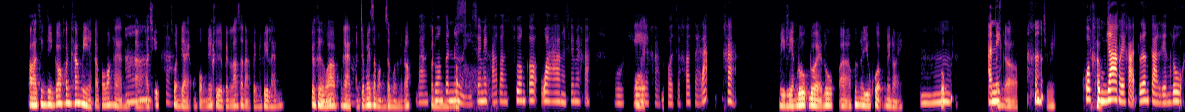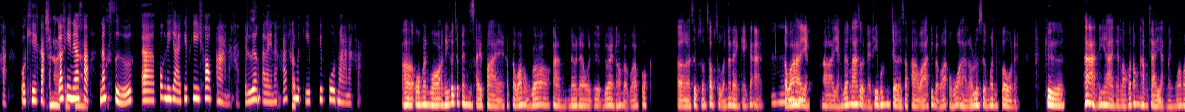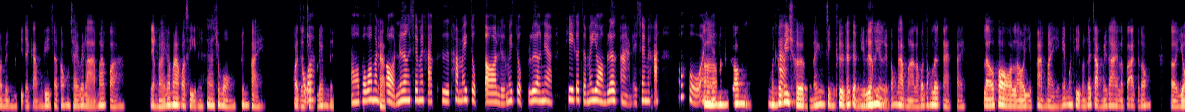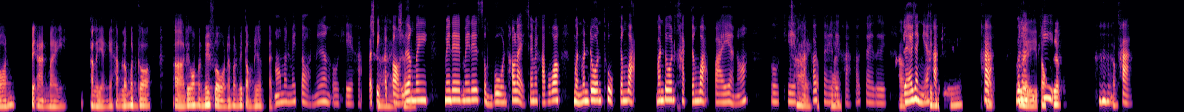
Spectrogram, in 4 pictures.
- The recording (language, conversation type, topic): Thai, podcast, บอกเล่าช่วงที่คุณเข้าโฟลว์กับงานอดิเรกได้ไหม?
- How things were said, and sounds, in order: in English: "Freelance"; other background noise; chuckle; tapping; in English: "โฟลว์"; in English: "โฟลว์"; unintelligible speech; chuckle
